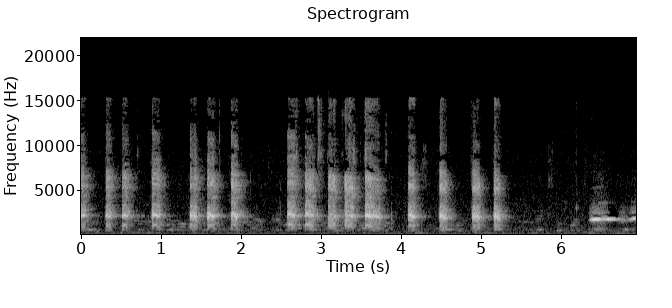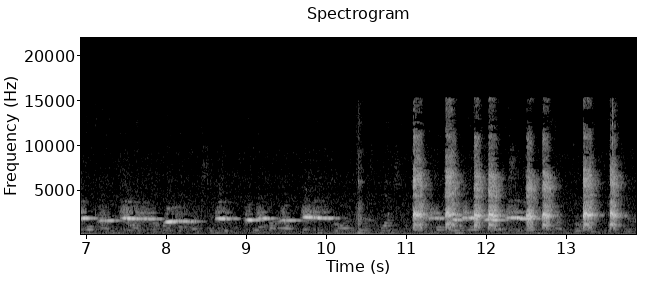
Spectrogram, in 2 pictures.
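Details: Pet cockatiel Rio singing happily, mixing quick repeated chirps with a run of clear whistled notes.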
